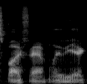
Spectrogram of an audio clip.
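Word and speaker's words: Spy × Family: And then now that it's an anime, he's like, no, it's Spy Family. You don't pronounce it.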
